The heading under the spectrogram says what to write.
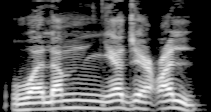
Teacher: میم ساکن کے بعد یا آ رہی ہے، اس لیے یہاں پہ اظہار شفوی ہوگا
